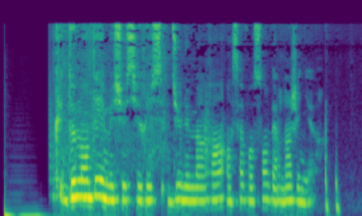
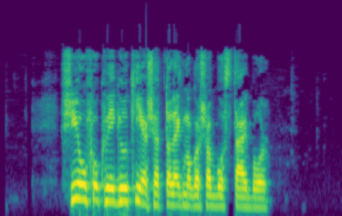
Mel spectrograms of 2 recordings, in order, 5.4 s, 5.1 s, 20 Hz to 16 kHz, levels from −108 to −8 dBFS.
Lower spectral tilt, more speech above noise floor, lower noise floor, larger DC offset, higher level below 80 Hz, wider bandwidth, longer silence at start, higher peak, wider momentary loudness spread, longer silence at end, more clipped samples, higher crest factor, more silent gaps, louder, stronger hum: about the same, -4.5 dB/octave vs -5.5 dB/octave; second, 24 dB vs 71 dB; second, -44 dBFS vs -83 dBFS; neither; first, -50 dBFS vs -56 dBFS; first, 11.5 kHz vs 7.8 kHz; second, 0.05 s vs 0.95 s; about the same, 0 dBFS vs 0 dBFS; first, 17 LU vs 9 LU; second, 0.35 s vs 1.15 s; neither; first, 20 dB vs 14 dB; neither; second, -20 LUFS vs -13 LUFS; neither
